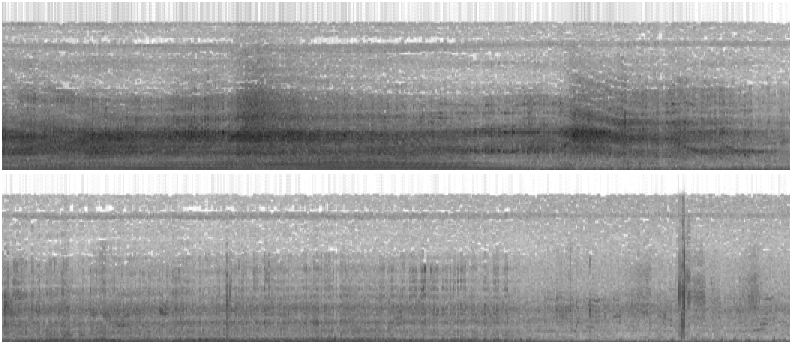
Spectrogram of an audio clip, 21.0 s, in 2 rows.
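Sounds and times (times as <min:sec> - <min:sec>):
race car engines rumbling: 0:00.0 - 0:21.0
wind on microphone: 0:19.0 - 0:21.0.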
